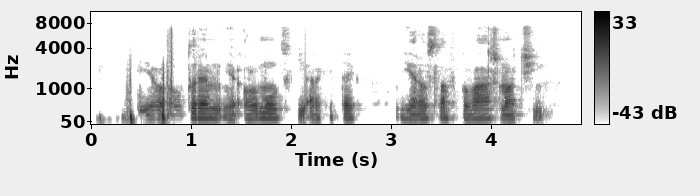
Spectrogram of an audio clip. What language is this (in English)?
Czech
